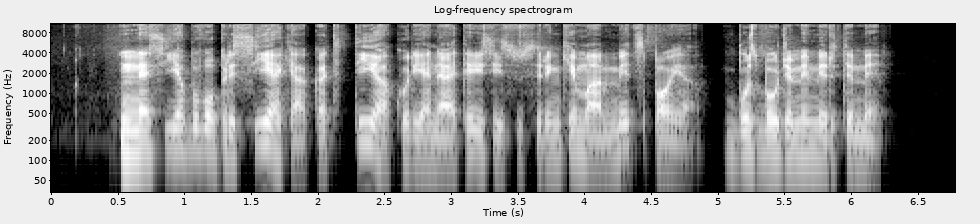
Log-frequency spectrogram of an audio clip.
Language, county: Lithuanian, Marijampolė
